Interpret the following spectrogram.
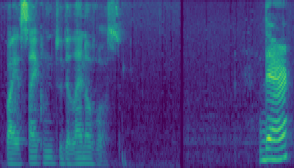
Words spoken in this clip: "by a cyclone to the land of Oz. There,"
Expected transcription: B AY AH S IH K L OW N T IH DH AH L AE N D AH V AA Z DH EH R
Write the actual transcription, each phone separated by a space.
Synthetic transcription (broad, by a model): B AY AH S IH K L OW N T IH DH AH L AE N D AH V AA S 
